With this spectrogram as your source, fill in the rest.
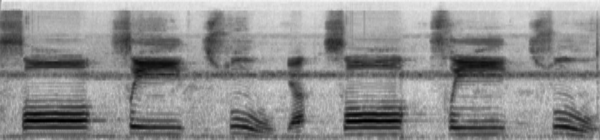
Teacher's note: seharusnya huruf shad itu tidak melibatkan bibir, tapi ujung lidahnya ketemu dengan ujung gigi seri bagian bawah.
